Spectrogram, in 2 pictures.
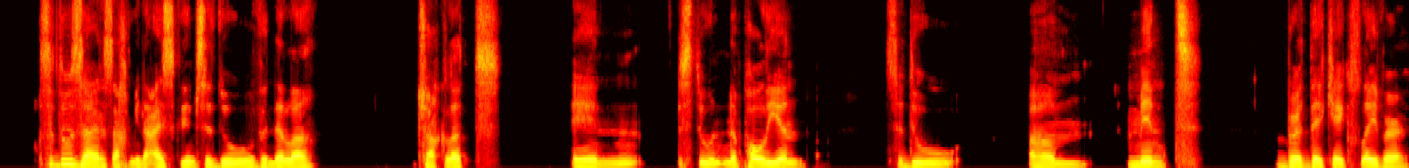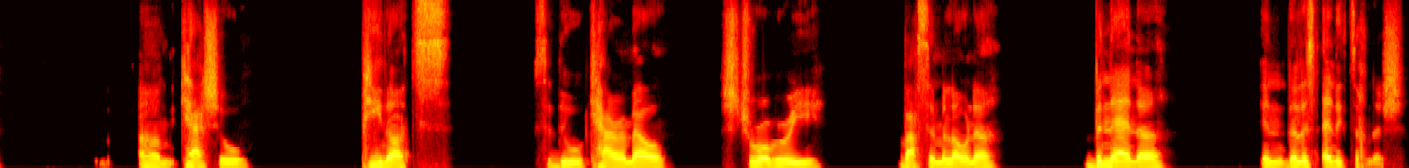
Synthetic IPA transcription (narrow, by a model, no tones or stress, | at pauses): sɪduːzaɪɾəsaχmiːnə̰ʔa̰ɪskɾiːmsɪduːvənɪlˠə | t͡ʃɾɔklˠət | ɪn | sɪduːnapʰoʊlˠiən | sɪduː | am | mɪnt | bɜɹt̚deɪkʰeɪkflˠeɪvəɹ | amkʰɛʃlˠ | pʰiːnɔt͡s | sɪduːkʰaɾəmɛlˠ | ʃtɾɔbəɾi | vasəɾməlˠoʊnə | bnɛnə | ɪndɪlˠɪstɛndɪk̚tz̥ɪχnɪ̰ʃt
